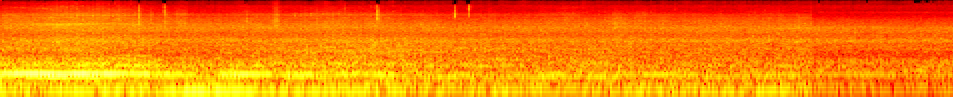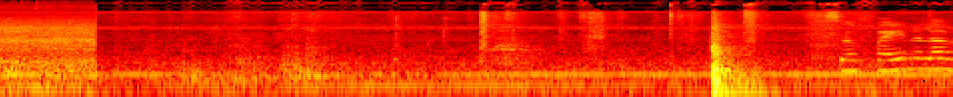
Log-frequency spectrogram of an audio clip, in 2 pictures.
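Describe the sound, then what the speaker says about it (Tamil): A car drives at night with a steady engine and road hum from inside the cabin. It turns quieter partway through, with a sharp knock or door-like thud near the end and someone speaking over it. "ஸோ வண்டி எடுத்து ஸ்டார்ட் பண்ணிவிட்டு கிளம்பிட்டேன்."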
